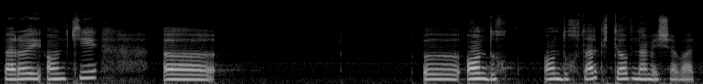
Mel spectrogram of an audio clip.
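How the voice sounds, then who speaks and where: A woman's voice: fairly high pitch, little pitch movement, vocal fry, mellow. Hesitant young woman answering. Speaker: student contestant. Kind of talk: answering quiz questions.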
